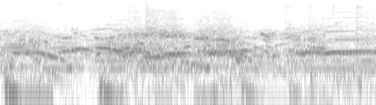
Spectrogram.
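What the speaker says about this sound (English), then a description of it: "The arrest drew the attention of a large crowd, which began chanting and surrounding the deputies." A large crowd chants and shouts around sheriff's deputies during an arrest, a dense steady roar of many voices with rising yells, continuous and fairly close throughout.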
